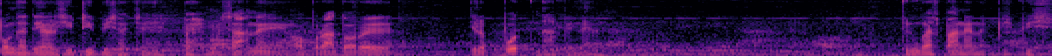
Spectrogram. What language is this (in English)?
Indonesian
